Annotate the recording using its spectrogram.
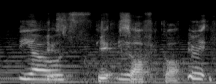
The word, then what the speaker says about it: Theosophical: A lifetime member of the Theos Physical, did I say that wrong? – Theosophical. – Theosophical Society.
